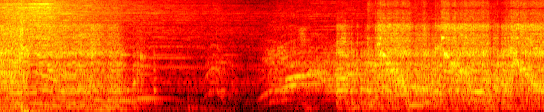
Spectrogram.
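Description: Live melodic death metal band, with distorted electric guitars, bass and drums, playing the song's last loud hits, which cut off about a second in. The rest is quieter, scattered guitar ringing and noise as the song ends.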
